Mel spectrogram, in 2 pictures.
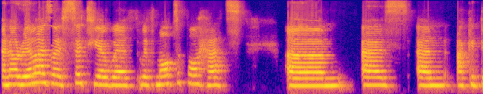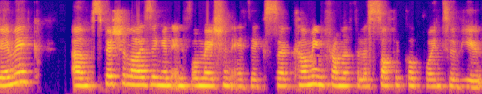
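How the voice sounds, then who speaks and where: A woman's high voice, fairly slow, with fairly even intonation. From South Africa, Pretoria. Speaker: information ethics academic and social activist. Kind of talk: webinar presentation.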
